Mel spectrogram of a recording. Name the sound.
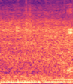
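street traffic near a garden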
